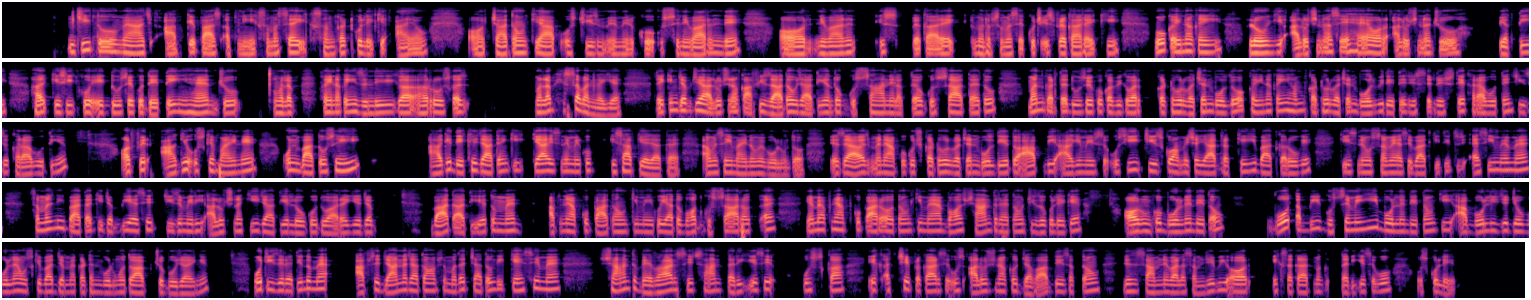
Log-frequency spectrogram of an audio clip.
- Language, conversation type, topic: Hindi, advice, आलोचना का जवाब मैं शांत तरीके से कैसे दे सकता/सकती हूँ, ताकि आक्रोश व्यक्त किए बिना अपनी बात रख सकूँ?
- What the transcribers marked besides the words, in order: tsk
